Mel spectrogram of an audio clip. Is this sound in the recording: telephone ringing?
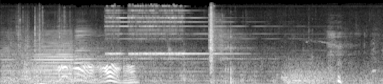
yes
